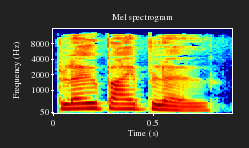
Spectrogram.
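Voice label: "blow by blow", British English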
